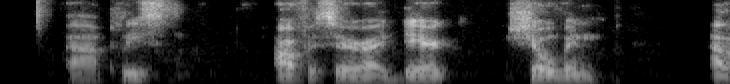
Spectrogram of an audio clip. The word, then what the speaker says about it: Chauvin: police officer i derek chauvin i i liked it when they started out saying shalvin or chavin or something like that mispronouncing his name i loved it i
